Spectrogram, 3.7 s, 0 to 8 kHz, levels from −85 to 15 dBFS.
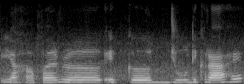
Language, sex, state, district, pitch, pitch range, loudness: Hindi, female, Haryana, Jhajjar, 215 Hz, 210-225 Hz, -19 LUFS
